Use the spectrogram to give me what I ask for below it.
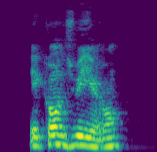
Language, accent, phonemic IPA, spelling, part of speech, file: French, Canada, /e.kɔ̃.dɥi.ʁɔ̃/, éconduirons, verb, LL-Q150 (fra)-éconduirons.wav
- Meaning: first-person plural simple future of éconduire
